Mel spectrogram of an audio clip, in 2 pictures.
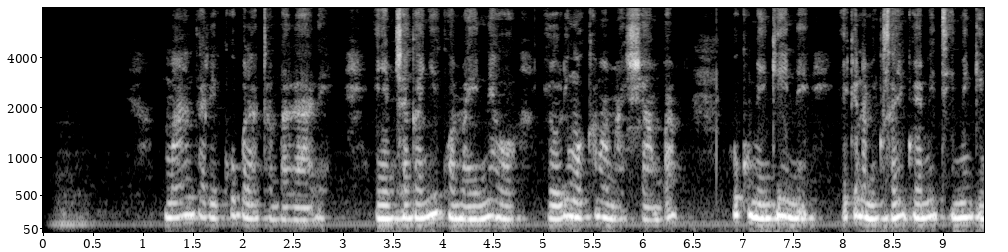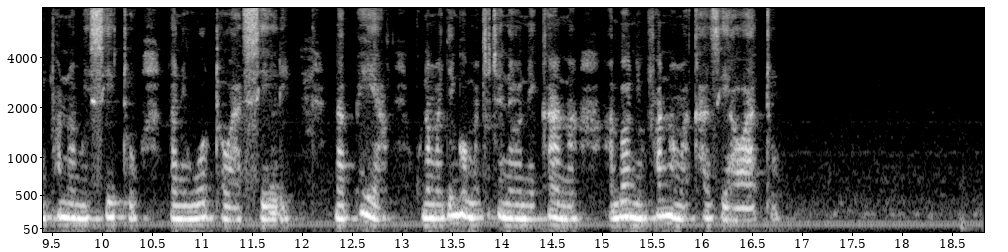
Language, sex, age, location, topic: Swahili, female, 25-35, Dar es Salaam, agriculture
